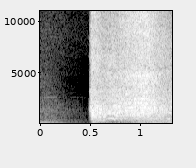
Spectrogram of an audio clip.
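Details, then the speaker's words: Perodua Viva 850 three-cylinder engine, compression about 12 per cylinder, hot after hours of running, restarted: dead quiet, then it catches on the first crank and runs straight into a steady, even note. Healthy quick start. "Kita akan start. Oke. Adakah dia one kick? Oke, kita start lagi satu kali. Siap."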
